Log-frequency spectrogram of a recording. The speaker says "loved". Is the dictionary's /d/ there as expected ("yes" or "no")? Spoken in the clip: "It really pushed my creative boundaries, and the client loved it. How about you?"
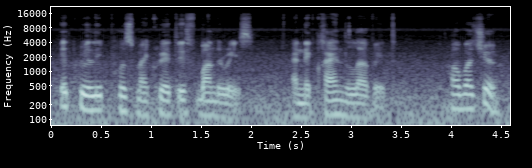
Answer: no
